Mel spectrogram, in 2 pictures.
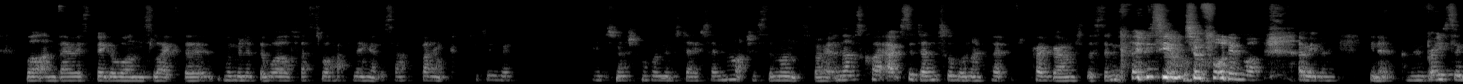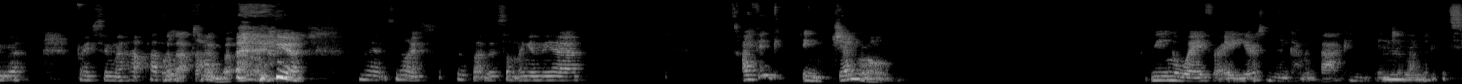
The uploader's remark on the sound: Apologies, dear listeners, for the poor sound quality. Technical hitch.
